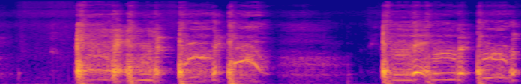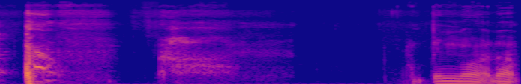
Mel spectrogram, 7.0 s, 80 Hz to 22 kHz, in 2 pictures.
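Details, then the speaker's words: A child on day 20 of a bad lingering cough that is now almost gone. Two bursts of three or four repeated coughs each, then a short voiced sound. "today I'm doing an update video on my cough I'm in day 20 of having a really bad cough or bad cough"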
